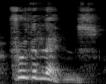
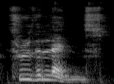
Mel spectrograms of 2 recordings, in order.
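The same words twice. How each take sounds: First: "through the lens" lifted higher, as if in quote marks; quoted buzzword. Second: "through the lens" said very slowly, each word weighted; stressed phrase. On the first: Vlogger mocking a buzzword, pitched up. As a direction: sing out "through the lens" with a high lilt. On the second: Vlogger quoting a buzzword from the book, slow and weighted. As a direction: drag out "through the lens" as a quotation. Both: Shown as a demonstration. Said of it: "to coin the operative word".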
